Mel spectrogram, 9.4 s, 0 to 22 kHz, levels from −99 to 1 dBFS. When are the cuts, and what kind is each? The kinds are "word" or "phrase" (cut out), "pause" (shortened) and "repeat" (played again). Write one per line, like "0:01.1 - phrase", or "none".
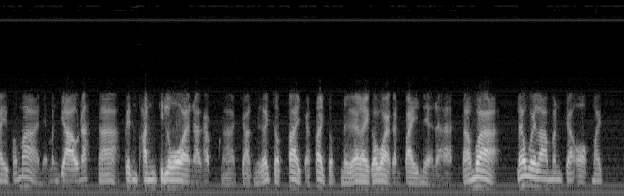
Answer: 0:01.4 - pause
0:01.8 - pause
0:06.8 - pause
0:07.5 - pause

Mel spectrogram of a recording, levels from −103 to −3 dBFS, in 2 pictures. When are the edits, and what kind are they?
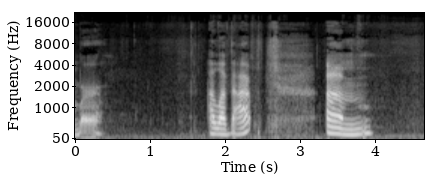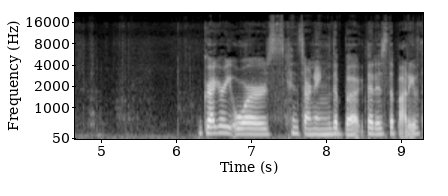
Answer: none

